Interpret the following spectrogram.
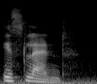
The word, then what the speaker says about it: island: solution all right but if I have a word which is Island I don't pronounce this as Island so s is silent here okay for example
